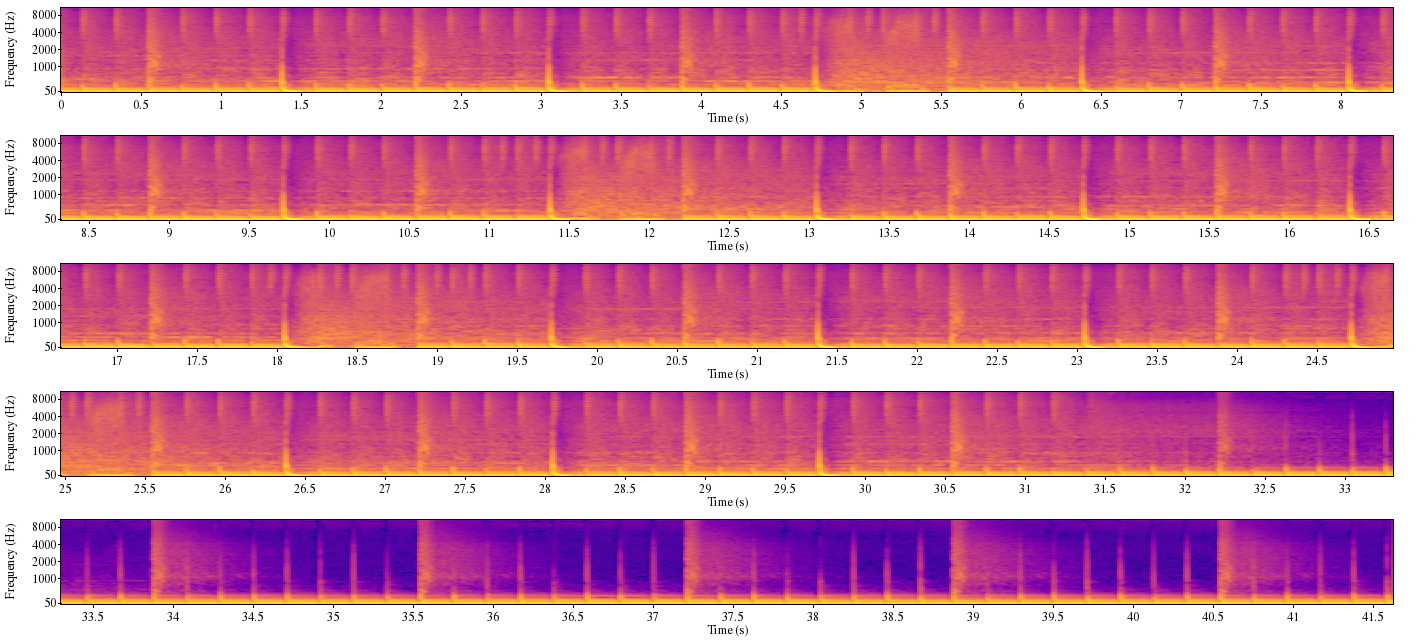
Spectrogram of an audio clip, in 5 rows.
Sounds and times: brass 0:00.0 - 0:33.1
bass 0:00.0 - 0:41.6

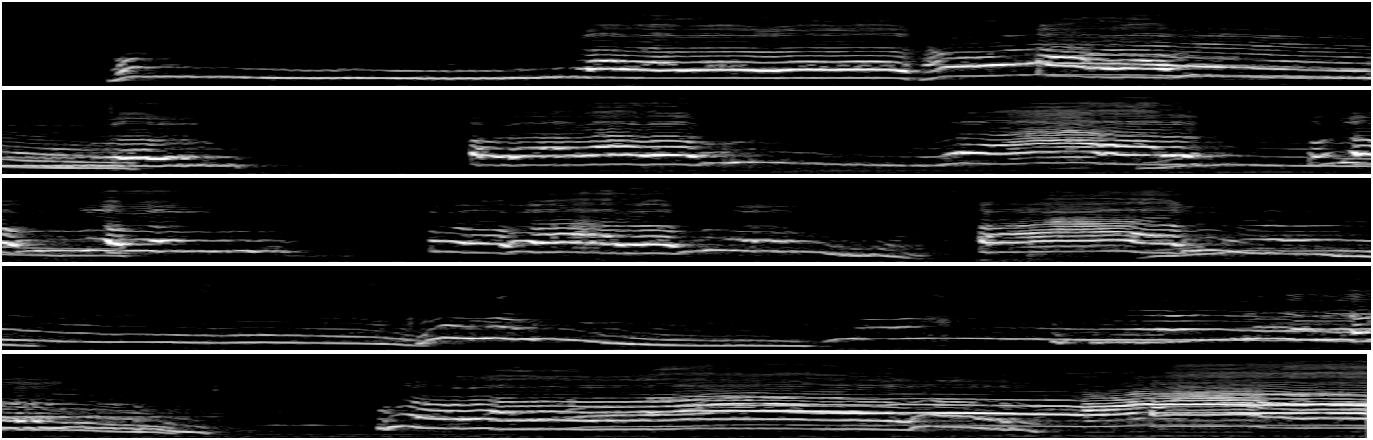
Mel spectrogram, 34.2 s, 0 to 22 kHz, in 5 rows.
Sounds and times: Two cats scream and fight 0:02.9 - 0:07.9
Two cats scream and fight 0:09.2 - 0:10.5
Two cats scream and fight 0:11.5 - 0:15.1
Two cats scream and fight 0:15.9 - 0:20.7
Two cats scream and fight 0:24.8 - 0:28.4
Two cats scream and fight 0:29.3 - 0:34.2

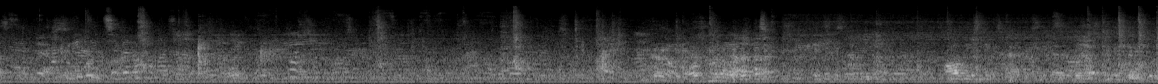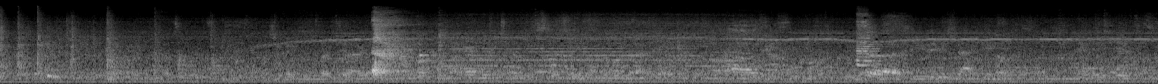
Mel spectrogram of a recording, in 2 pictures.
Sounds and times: patrons conversing to each other 0:00.0 - 0:23.1
university students doing their homework 0:00.0 - 0:23.1
room tone 0:13.7 - 0:23.1

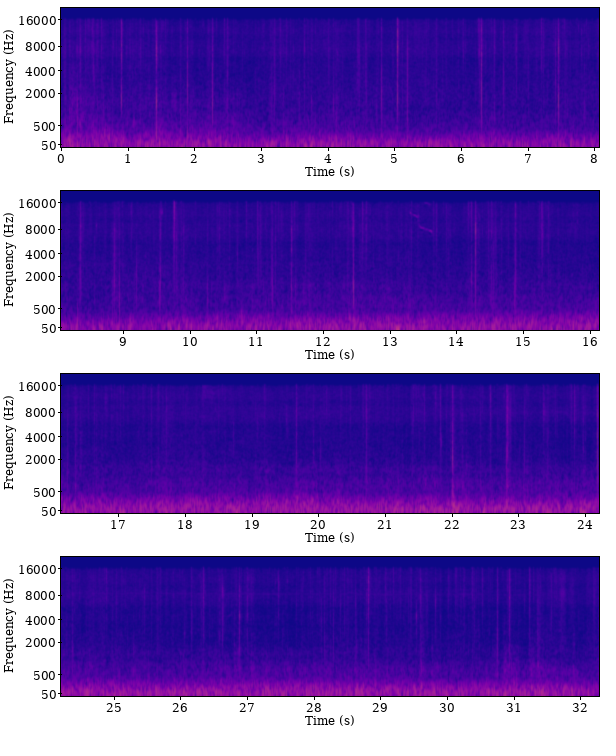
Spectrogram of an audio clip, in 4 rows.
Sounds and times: brushwood in the fire 0:00.0 - 0:32.2

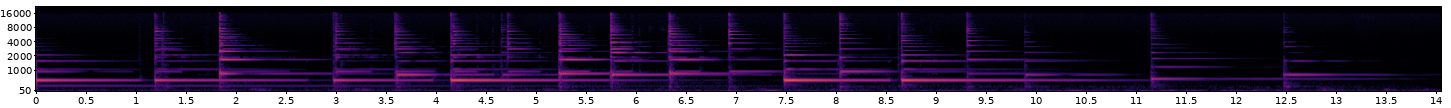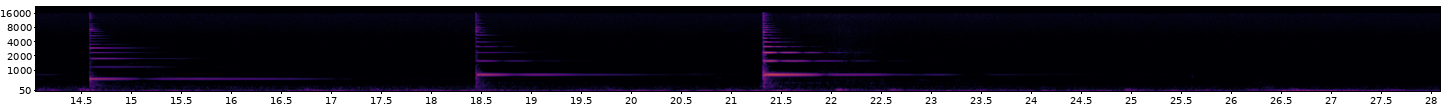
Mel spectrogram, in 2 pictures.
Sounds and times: Harp Improvisation 0:21.3 - 0:23.8

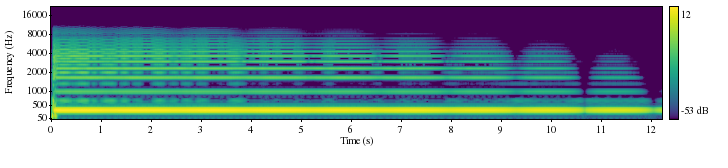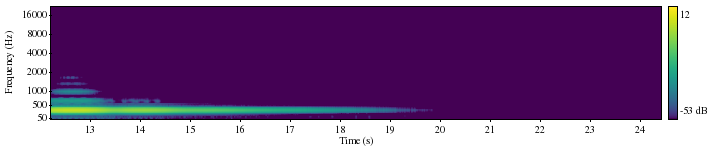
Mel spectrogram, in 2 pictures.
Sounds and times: distorted guitar 0:00.0 - 0:17.4

